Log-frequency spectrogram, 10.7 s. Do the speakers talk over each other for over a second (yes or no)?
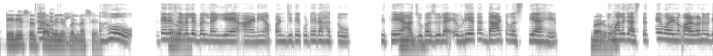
no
